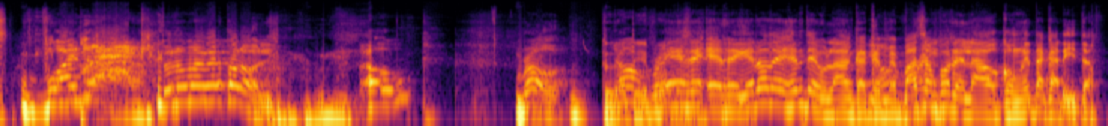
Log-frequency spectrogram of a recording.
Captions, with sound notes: Why black? (Speaking In Foreign Language) Bro. (Speaking In Foreign Language)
